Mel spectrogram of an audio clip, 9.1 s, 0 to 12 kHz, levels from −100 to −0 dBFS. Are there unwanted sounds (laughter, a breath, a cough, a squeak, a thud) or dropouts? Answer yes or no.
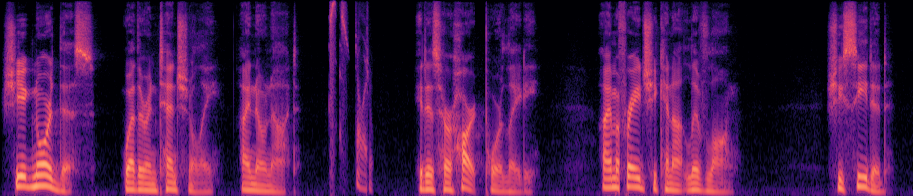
yes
